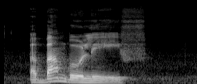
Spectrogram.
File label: "a bamboo leaf", English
